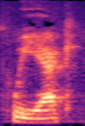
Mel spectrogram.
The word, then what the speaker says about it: Pauillac: That's spelled P-A-U-I-L-L-A-C. It's pronounced Pouillac. Saint-Julien, Listrac, Moulis, and that's spelled M-O-U-L-I-S, Margaux, Pessac-Léognan, and Grave.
